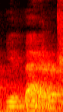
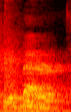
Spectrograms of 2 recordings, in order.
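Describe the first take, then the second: First: It is said in an American accent. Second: The same.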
